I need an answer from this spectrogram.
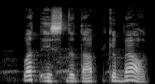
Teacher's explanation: since it is a question, it rises at the end. So now, the last term is stressed and the first syllable plays the higher pitch.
